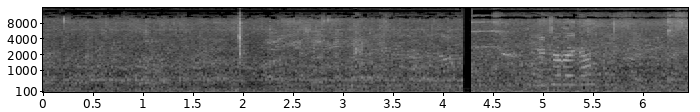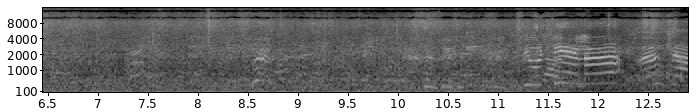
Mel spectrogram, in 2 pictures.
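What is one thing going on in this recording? A crowd of people chatters.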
